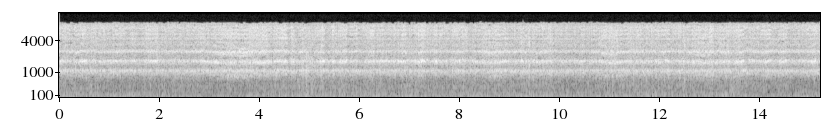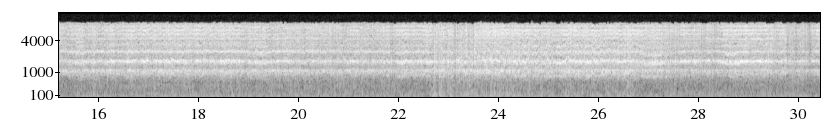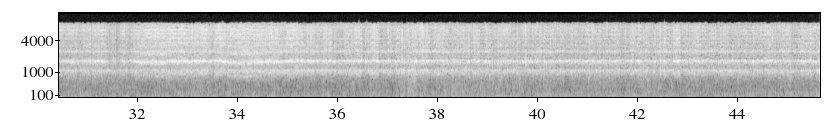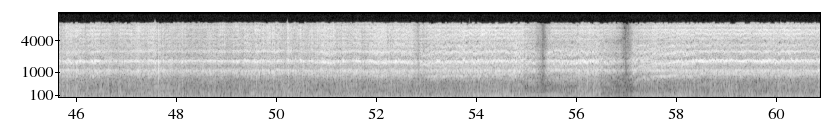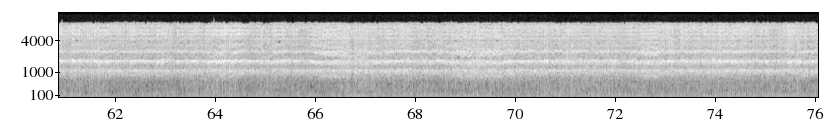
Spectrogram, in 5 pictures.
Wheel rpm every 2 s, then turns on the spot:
230, 230, 230, 240, 230, 230, 220, 230, 230, 230, 230, 220, 200, 200, 230, 230, 230, 230, 240, 230, 230, 240, 230, 230, 240, 230, 210, 160, 120, 220, 230, 230, 220, 220, 220, 230, 230, 230.
none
